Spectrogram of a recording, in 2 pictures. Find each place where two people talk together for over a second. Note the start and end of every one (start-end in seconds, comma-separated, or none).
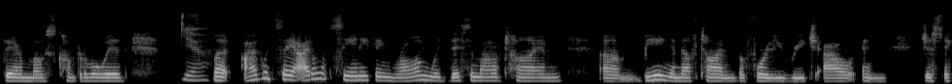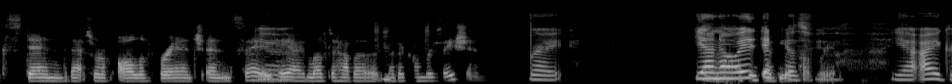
16.5-17.9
